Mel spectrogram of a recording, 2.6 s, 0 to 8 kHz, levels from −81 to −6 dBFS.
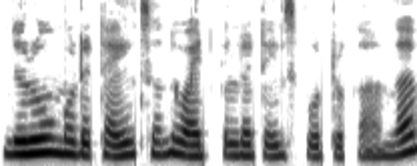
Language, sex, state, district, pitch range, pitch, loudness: Tamil, female, Tamil Nadu, Nilgiris, 195-235 Hz, 210 Hz, -16 LUFS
